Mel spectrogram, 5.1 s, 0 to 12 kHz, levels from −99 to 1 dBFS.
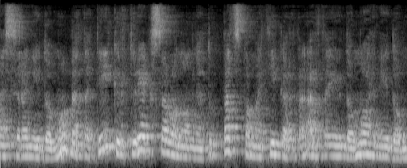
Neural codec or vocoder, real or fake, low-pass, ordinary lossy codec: vocoder, 44.1 kHz, 128 mel bands, Pupu-Vocoder; fake; 10.8 kHz; AAC, 64 kbps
